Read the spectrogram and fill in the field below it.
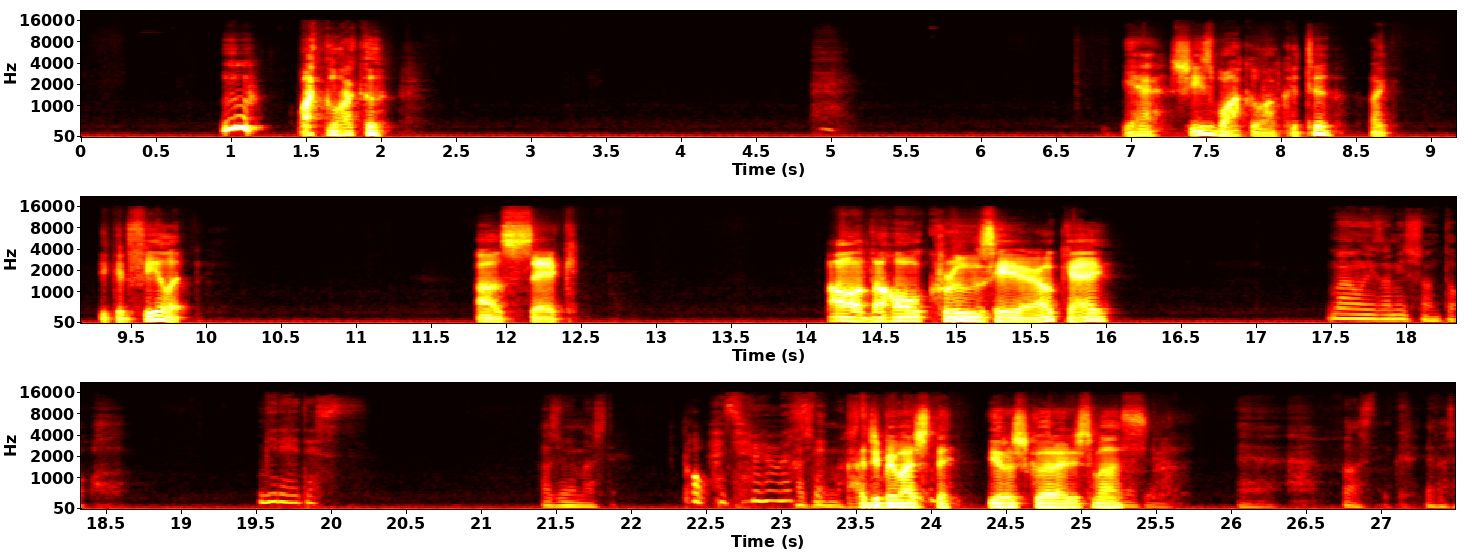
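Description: A man talks with animation into a close microphone, pausing often.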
